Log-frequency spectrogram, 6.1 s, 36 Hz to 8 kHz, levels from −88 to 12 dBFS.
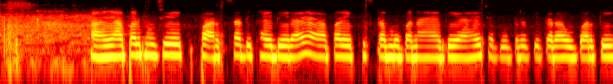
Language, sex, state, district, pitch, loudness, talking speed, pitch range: Hindi, female, Uttar Pradesh, Varanasi, 210 Hz, -14 LUFS, 145 wpm, 205-220 Hz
